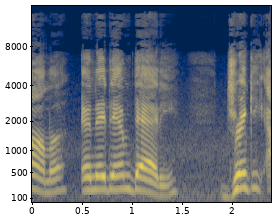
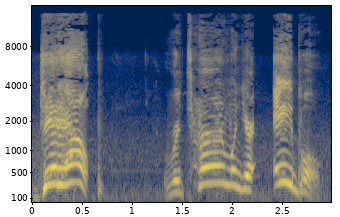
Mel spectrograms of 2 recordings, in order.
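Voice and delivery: raised, forceful command; emphatic; 6 semitones higher than usual. Real, not acted. Urging abusers to seek help.

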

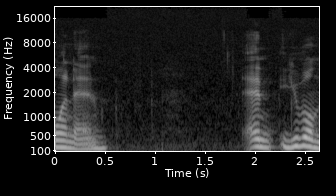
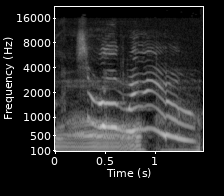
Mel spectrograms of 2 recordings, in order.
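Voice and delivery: much higher, slow and incredulous; outraged disbelief; 5 dB louder, slower than usual. Real, not acted. Wife reacting in shocked disbelief to the husband's excuse.

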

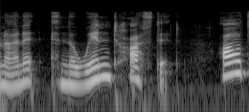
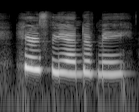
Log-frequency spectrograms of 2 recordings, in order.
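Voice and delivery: high, louder, hurried lament; frightened despair; 7 semitones higher, 5 dB louder than usual. Acted. Fallen acorn lamenting in fright on the ground. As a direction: wail about being lost and useless. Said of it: "said the frightened little thing".

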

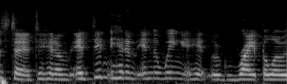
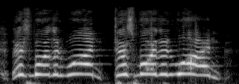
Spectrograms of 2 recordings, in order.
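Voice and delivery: high, very loud alarmed yelling; panicked scream; 11 semitones higher, 13 dB louder than usual. Acted. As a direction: scream a warning to the other guards. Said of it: "as they're screaming".

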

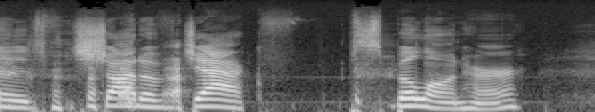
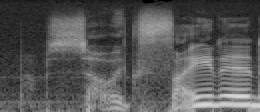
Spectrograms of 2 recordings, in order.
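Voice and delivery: breathless secret whisper, higher; excited whisper; 6 semitones higher, 4 dB quieter, slower than usual. Real, not acted. Whispering the secret to the podcast cohost, excited. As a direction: whisper it, barely able to hold it in.

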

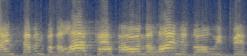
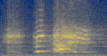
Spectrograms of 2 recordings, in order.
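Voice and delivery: tearful, higher, urgent begging; frantic plea; 4 semitones higher than usual. Acted. Terrified invalid begging the operator for police. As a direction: cry and rush as if time is running out.

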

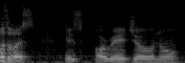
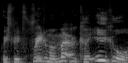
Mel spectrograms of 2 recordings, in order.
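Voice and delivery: higher, louder hammed-up cheer; mock patriotic cheer; 5 semitones higher, 7 dB louder than usual. Cohost joining the America joke, hammed-up cheer.

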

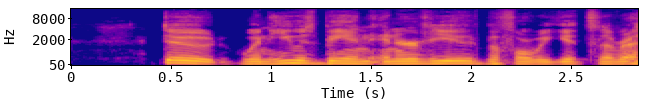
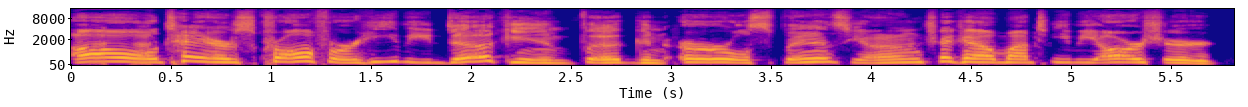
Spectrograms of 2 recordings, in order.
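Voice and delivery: mock fan; 6 semitones higher than usual. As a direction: parody a clueless boxing fan. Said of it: "be like".

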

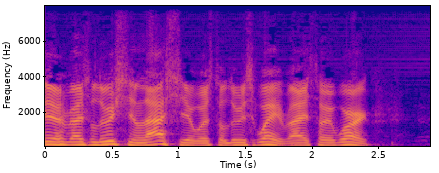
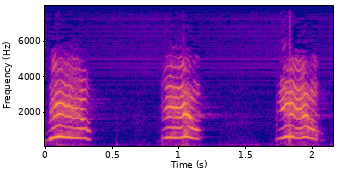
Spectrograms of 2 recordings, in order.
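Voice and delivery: very high-pitched imitated meows; three squeaky high meows, spaced apart; griping cat meow; slower than usual. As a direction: mimic a hungry cat complaining. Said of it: "The cat gripes sometimes when she's hungry".

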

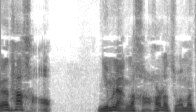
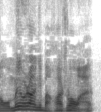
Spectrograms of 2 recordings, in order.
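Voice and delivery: ordinary talk

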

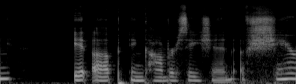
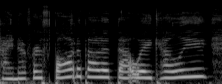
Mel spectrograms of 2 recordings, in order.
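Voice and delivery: amazed client; 8 semitones higher, 6 dB louder than usual. Retold or imitated. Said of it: "Oh my gosh".

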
